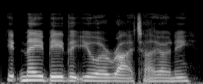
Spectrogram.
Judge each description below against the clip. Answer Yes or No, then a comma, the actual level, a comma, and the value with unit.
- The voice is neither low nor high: Yes, medium, 165 Hz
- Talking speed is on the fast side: Yes, fast, 235 wpm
